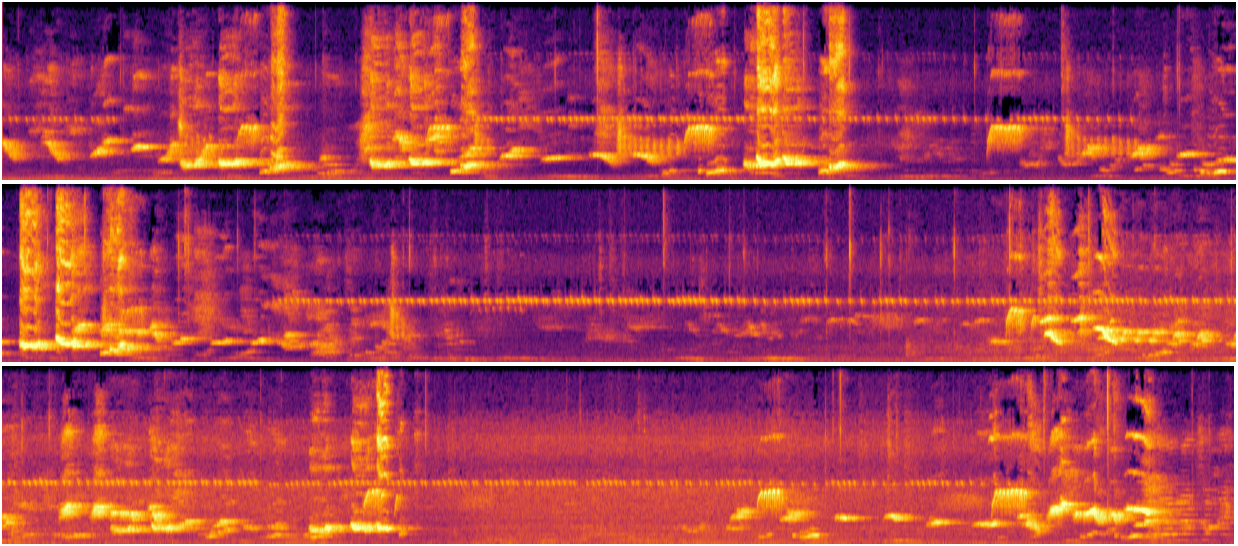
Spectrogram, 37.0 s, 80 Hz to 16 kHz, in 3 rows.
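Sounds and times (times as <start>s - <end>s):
small birds chirping: 0.0s - 37.0s
faint high-pitched tone: 22.5s - 37.0s.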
